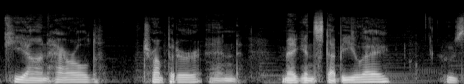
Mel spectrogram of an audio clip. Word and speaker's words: Stabile: Also on board were Keyon Harrold, trumpeter, and Meghan Stabile, whose name you will hear me mispronounce at the live event.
